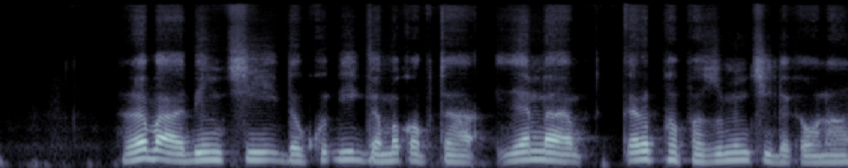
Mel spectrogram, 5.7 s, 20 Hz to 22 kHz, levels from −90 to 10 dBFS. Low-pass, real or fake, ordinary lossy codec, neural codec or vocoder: none; fake; none; autoencoder, 48 kHz, 32 numbers a frame, DAC-VAE, trained on Japanese speech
